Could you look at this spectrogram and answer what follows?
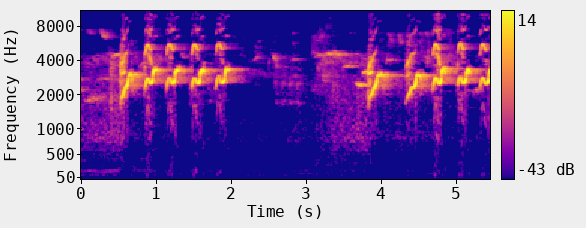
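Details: Oriental magpie-robin in full morning song, provoking other magpie-robins to join in; two bursts of fast repeated rising whistled notes, about three per second, separated by a brief pause.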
